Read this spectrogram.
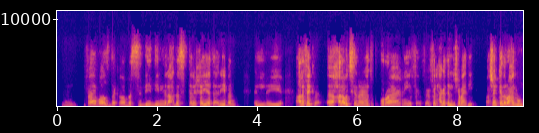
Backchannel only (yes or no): yes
